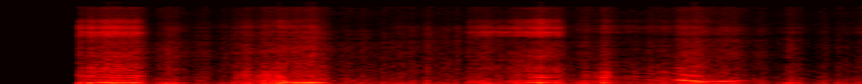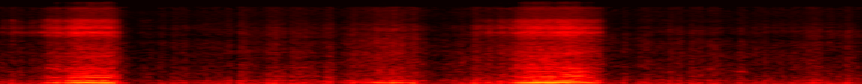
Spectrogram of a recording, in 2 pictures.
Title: Max, the snoring dog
